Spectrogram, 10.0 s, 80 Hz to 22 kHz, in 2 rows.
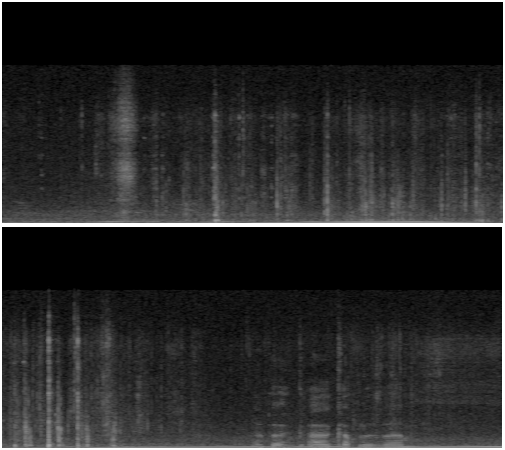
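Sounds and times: steady low hum: 0:00.0 - 0:10.0
trowel scraping soil: 0:01.0 - 0:07.0.

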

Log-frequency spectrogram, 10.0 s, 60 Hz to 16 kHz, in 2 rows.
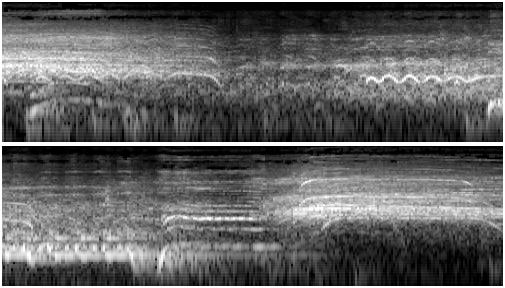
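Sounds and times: man speaking: 0:04.9 - 0:07.8.

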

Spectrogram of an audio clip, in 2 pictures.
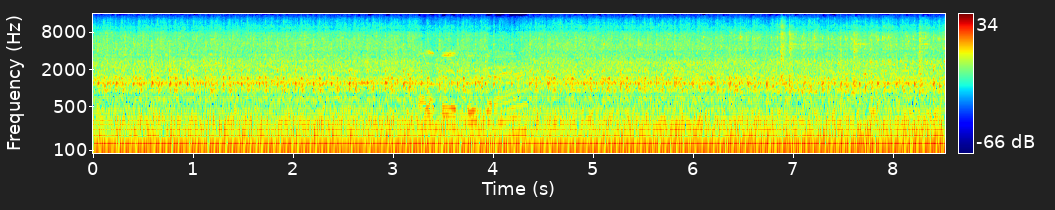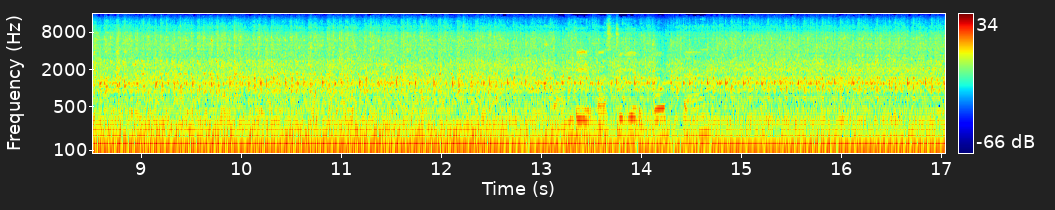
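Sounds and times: tractor diesel engine idling: 0:00.0 - 0:17.0.

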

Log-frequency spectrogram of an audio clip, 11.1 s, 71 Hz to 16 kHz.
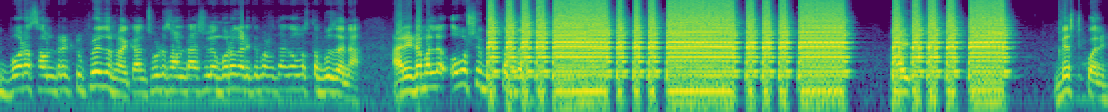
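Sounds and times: motorcycle horn beeping: 0:04.9 - 0:10.2.

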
